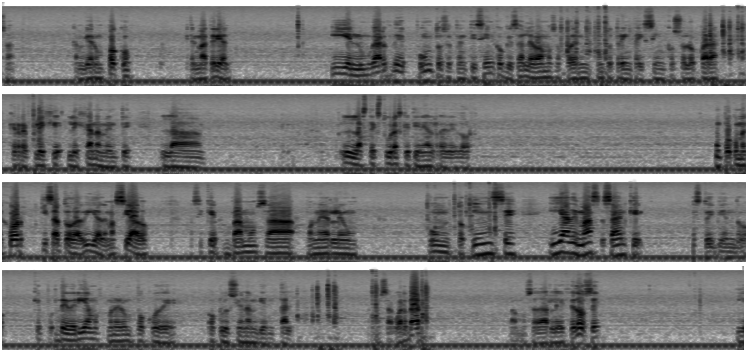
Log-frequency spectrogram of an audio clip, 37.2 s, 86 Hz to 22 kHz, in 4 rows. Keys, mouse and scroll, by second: 0.7 click, 1.6 click, 4.3 click, 5.7 KP_Decimal, 5.9 KP_3, 6.0 KP_5, 6.2 KP_Enter, 7.7 ctrl+s, 7.9 ctrl+KP_Enter, 8.4 ctrl+F12, 20.4 click, 22.5 KP_Decimal, 22.9 KP_1, 23.1 KP_5, 23.3 KP_Enter, 24.9-26.1 scroll up 2, 26.6 click, 28.1 click, 30.6 ctrl+s, 31.1 ctrl+KP_Enter, 31.8 F12.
